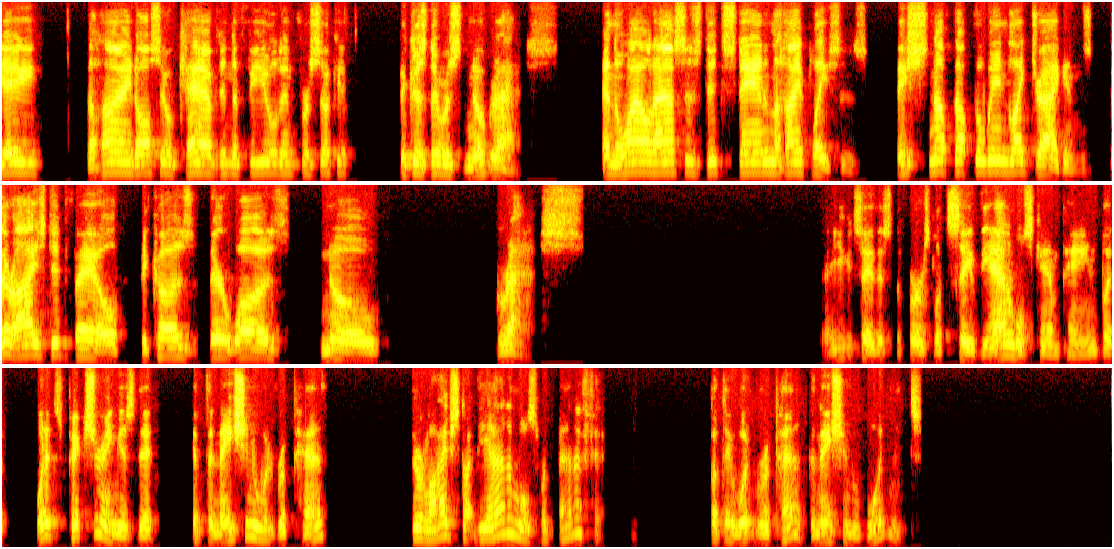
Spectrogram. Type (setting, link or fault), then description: setting, large echoing room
